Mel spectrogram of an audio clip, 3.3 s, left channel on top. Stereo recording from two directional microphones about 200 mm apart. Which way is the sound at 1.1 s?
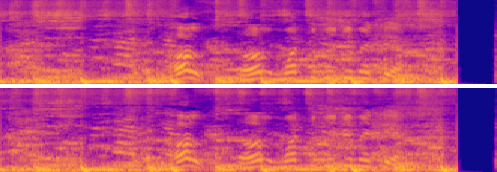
30° left (ahead or behind).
